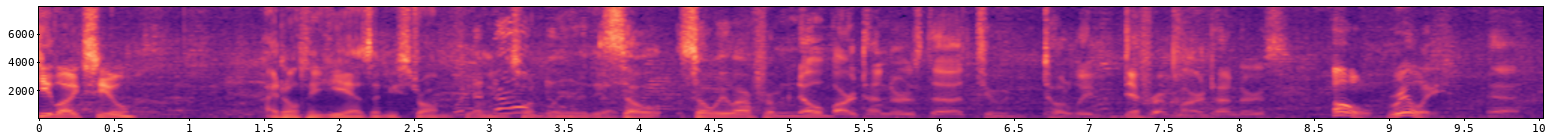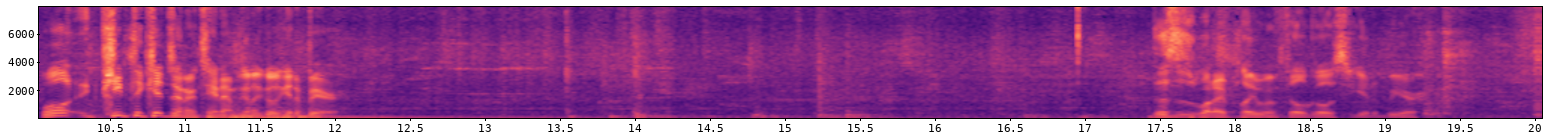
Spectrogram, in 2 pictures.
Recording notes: We record on a Sunday night at the Stumble Inn.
